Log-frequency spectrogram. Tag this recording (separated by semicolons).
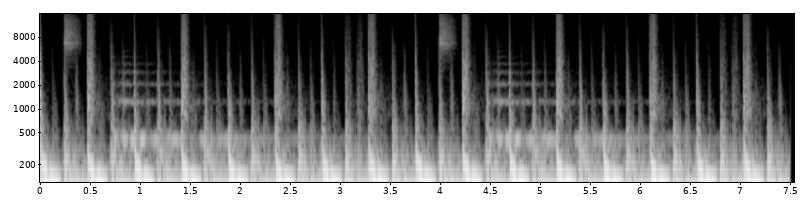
bass; beats; cave; dance; dark; music; sonar; sound; trance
